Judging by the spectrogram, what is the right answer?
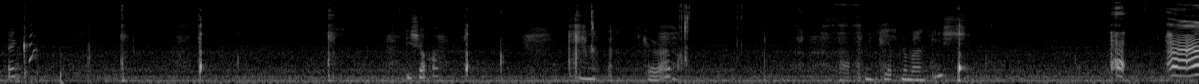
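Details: One-month-old newborn baby boy with hiccups: brief sharp catches every second or two, with soft baby noises and quiet adult voices nearby.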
